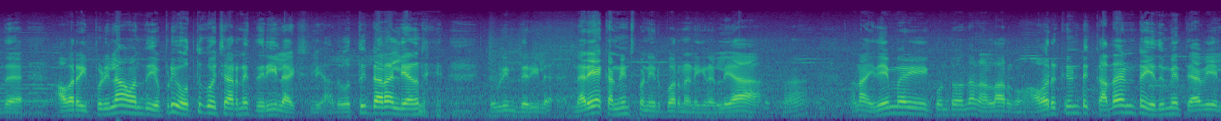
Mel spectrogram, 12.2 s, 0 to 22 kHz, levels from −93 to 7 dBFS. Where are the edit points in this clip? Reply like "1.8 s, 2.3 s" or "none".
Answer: none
